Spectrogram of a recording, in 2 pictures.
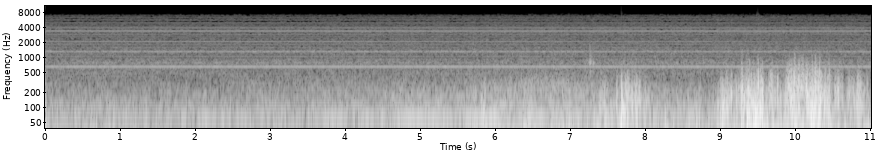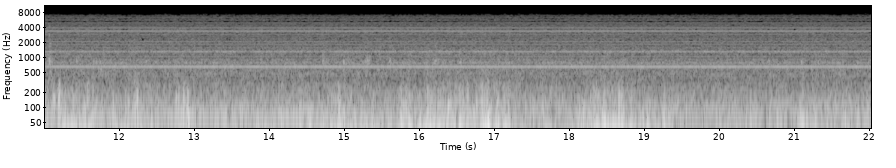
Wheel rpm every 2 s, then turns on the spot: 0, 0, 0, 0, 0, 0, 0, 0, 0, 0, 0.
none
